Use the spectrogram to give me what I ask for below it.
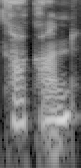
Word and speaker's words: ka/kan: Alex Easton, a sworn soldier, pronounced Kakan, from a country of Galicia, which is somewhere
